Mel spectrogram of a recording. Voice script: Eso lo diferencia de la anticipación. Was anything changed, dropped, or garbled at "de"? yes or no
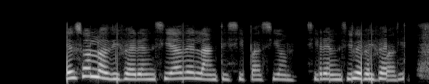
no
